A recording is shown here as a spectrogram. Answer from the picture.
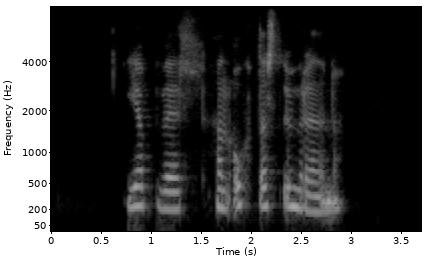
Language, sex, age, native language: Icelandic, female, 30-39, Icelandic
